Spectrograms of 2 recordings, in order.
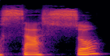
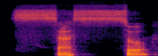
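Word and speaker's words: sasso: consonants they are and you can elongate the sound as we did with so we elongated the sound yeah for a bit longer so we have for example saso saso is that the rock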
